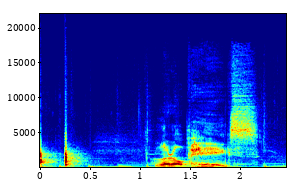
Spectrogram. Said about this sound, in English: And of course, who came? The bad wolf. Not just the bad wolf. The big bad wolf. And he knocked on the door.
